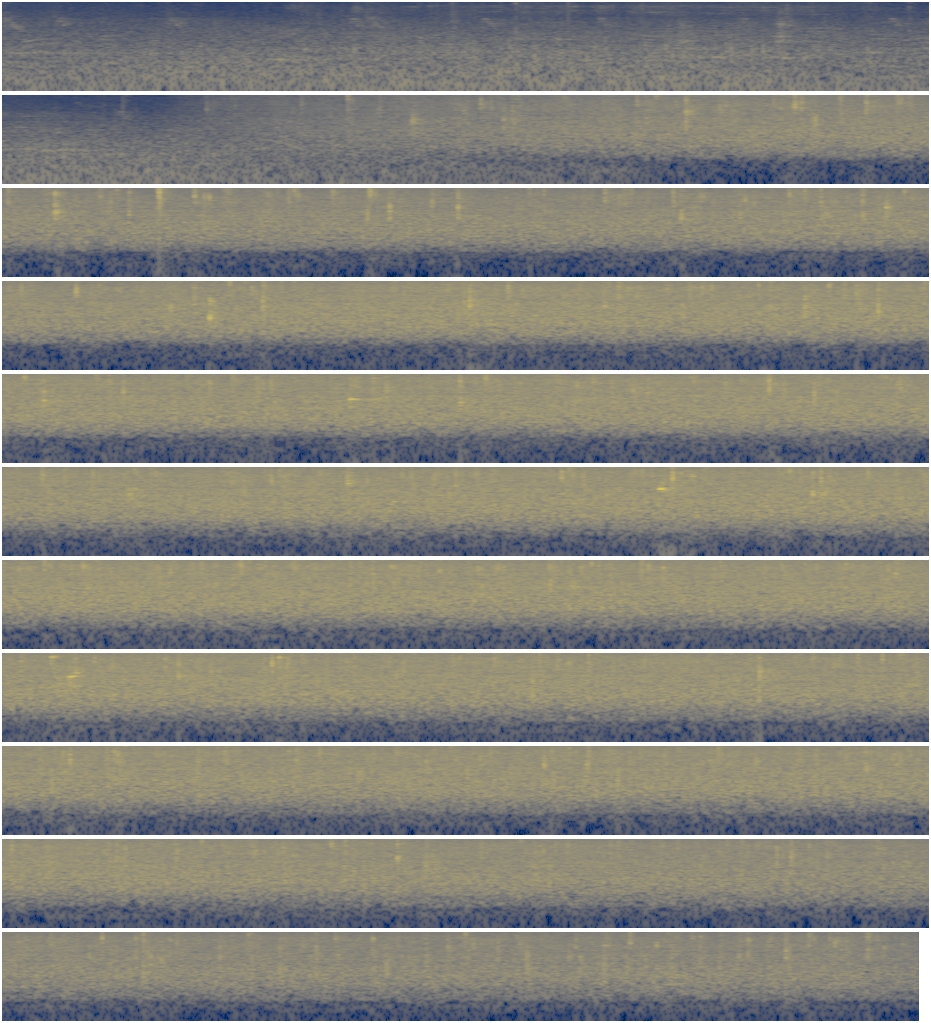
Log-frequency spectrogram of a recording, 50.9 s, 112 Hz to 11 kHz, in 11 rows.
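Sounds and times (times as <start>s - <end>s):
rain on hard surfaces: 5.6s - 50.9s
louder water drips: 6.1s - 35.2s.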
